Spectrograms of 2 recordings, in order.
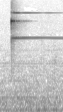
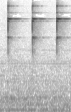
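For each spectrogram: First: One flick draws a bright, high ping whose thin overtones keep ringing steadily, as genuine silver should. Second: Three quick, high clicks that die almost at once: a fake silver coin with a dull, short ping.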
